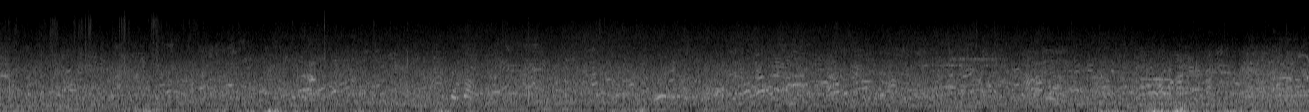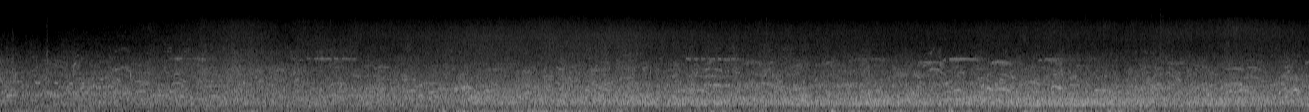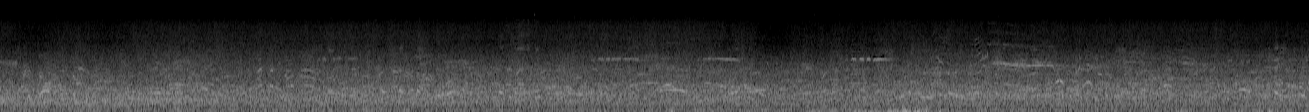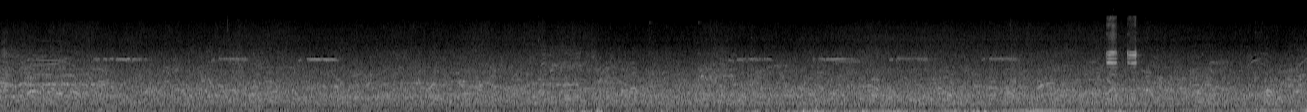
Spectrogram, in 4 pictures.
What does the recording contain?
Ganpati celebration people nearby beach ocean surf voices kids distant police whistles India
surf, police, Ganpati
